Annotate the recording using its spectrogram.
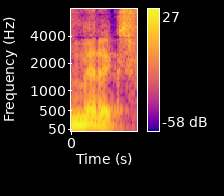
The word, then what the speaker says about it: Smithwick's: And pronounced Smittix for those at home.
